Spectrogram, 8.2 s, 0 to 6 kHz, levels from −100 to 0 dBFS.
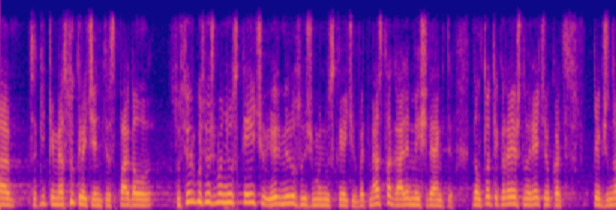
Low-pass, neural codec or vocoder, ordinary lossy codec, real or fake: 5.4 kHz; none; Opus, 64 kbps; real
